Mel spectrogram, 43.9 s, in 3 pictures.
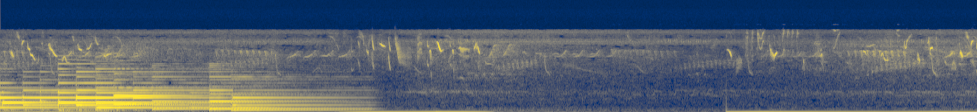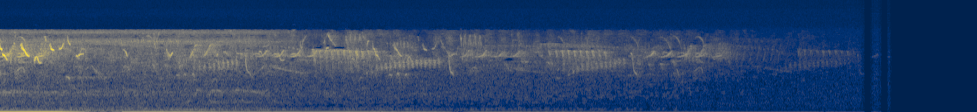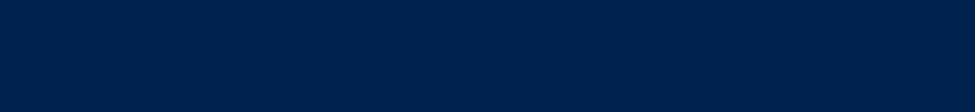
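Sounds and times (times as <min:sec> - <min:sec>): birds chirping and trilling: 0:00.0 - 0:07.8.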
